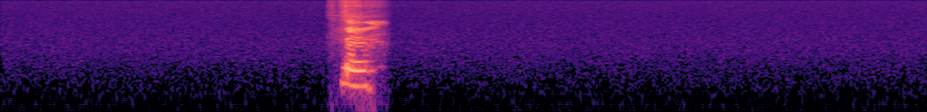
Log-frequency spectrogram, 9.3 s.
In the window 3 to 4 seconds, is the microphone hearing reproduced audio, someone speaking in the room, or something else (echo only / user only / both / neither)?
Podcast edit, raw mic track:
user only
